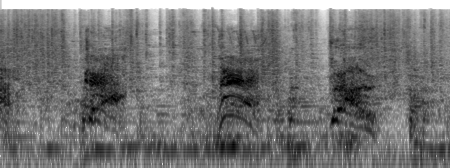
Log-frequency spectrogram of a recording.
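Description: Short pitched straining cries that rise and fall, three of them about a second and a half apart, over a steady low background music bed.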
